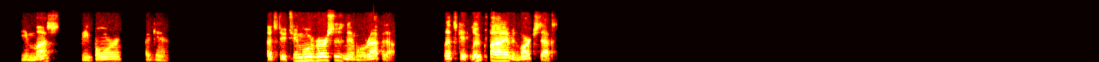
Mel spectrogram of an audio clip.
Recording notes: Sermon delivered at Pilgrim Baptist Church on Sunday, August 8, 2021, at 6:15 pm. Jere Whitson Rd.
